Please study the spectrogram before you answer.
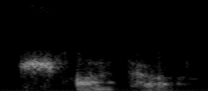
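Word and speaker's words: Chahta: I found out later on that the correct pronunciation is Chata, and that the real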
